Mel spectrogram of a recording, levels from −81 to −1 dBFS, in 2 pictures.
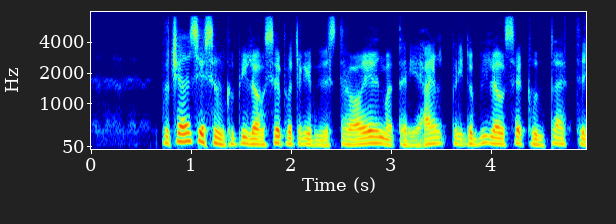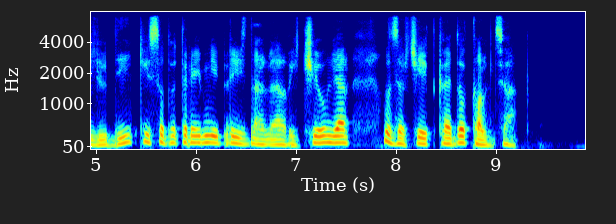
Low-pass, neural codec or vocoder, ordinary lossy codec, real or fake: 7.2 kHz; codec, 16 kHz, 1 kbps, FreqCodec, larger model; none; fake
